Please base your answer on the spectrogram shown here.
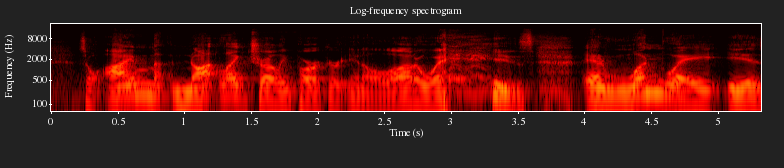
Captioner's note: laughs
